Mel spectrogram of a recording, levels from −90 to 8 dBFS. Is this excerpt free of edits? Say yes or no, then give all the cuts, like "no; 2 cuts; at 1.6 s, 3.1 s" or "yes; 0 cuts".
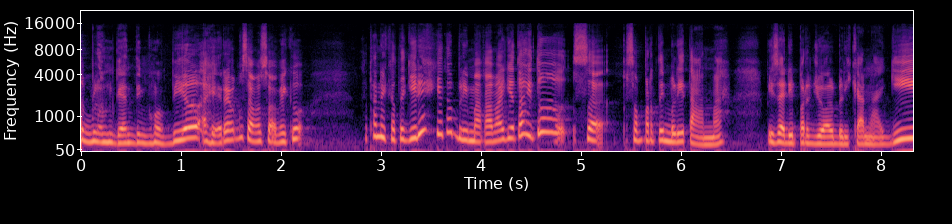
yes; 0 cuts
